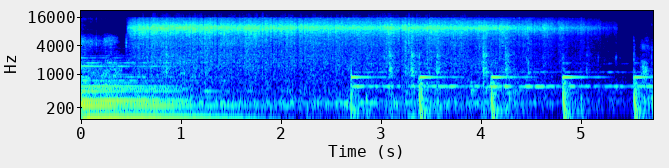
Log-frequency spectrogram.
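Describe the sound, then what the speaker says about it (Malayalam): Boiled potato dropped into sautéed onions in a hot pan and mashed, giving a steady close sizzle followed by a run of soft, regular thuds and scrapes as the potato is pressed down. "ഇനി നമുക്കിതിലേക്ക് നമ്മൾ ആദ്യം വേവിച്ച് വെച്ചിരുന്ന പൊട്ടറ്റോ ഇട്ട് കൊടുക്കാം. പൊട്ടറ്റോ ഇട്ട് നന്നായിട്ട് ഉടച്ചു കൊടുക്കാം."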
